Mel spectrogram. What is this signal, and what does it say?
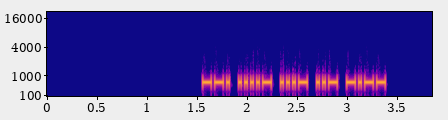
Morse code, heard as a keyed tone, about 40 wpm, 700 Hz. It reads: G4VUY
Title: DXCC-100 Call Signs - 5 Characters - 40wpm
